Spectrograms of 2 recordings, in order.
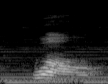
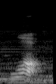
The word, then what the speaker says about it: walk: most people will say walk or walk it's wrong you must pronounce it without l the l is silent so repeat after me walk walk good moving on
